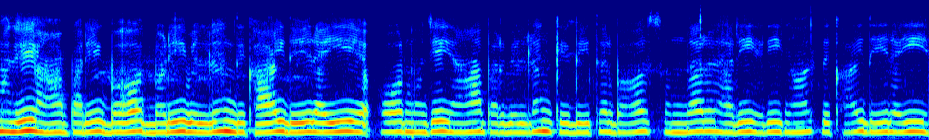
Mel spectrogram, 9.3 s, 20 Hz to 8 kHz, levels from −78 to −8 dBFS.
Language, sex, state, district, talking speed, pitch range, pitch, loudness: Hindi, female, Chhattisgarh, Rajnandgaon, 170 wpm, 195-210 Hz, 200 Hz, -29 LUFS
